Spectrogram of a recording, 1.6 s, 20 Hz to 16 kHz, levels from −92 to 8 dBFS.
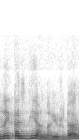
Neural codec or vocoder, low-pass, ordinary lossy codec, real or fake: codec, 44.1 kHz, 7.8 kbps, DAC; 14.4 kHz; Opus, 24 kbps; fake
